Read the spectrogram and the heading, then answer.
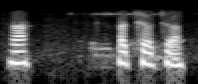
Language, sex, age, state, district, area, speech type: Sindhi, female, 60+, Delhi, South Delhi, urban, conversation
